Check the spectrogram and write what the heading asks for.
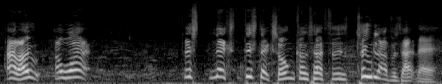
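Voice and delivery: put-on high, loud, cheery old-school DJ patter; cockney radio DJ impression. Old radio host mocked by his cohost, cheery high DJ patter. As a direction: ham up a cheeky London DJ intro. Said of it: "Now your proper Oliver Twist era".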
